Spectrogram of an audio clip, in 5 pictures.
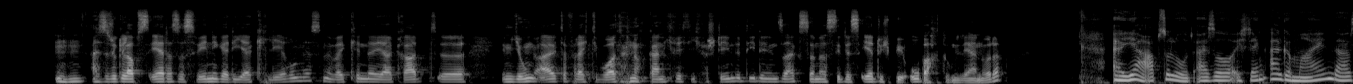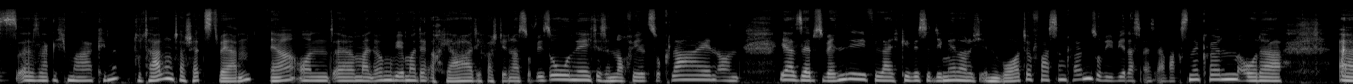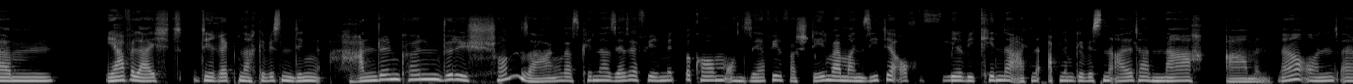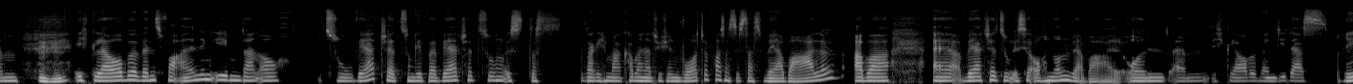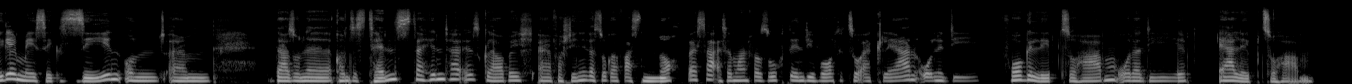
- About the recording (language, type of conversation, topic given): German, podcast, Wie bringst du Kindern Worte der Wertschätzung bei?
- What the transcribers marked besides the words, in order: laughing while speaking: "Worte"; put-on voice: "Ach ja, die verstehen das … viel zu klein"; stressed: "schon"; stressed: "nachahmen"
